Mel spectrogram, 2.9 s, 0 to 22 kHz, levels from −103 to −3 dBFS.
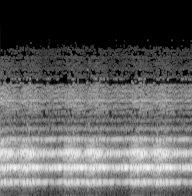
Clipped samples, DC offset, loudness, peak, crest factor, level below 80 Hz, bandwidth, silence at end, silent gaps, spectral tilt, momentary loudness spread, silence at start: under 0.1%; under 0.1%; -14 LUFS; -2 dBFS; 12 dB; -72 dBFS; 6 kHz; 0 s; none; -5 dB/octave; 3 LU; 0 s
